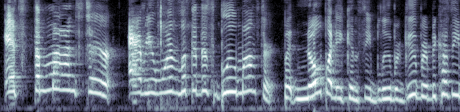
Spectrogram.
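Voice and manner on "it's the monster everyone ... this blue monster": high-pitched excited alert; urgent call-out. A narrator's reading. Boy pointing out the monster to teammates, urgent call-out. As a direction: get everyone to look, voice pitched up.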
